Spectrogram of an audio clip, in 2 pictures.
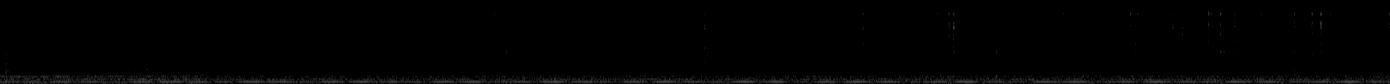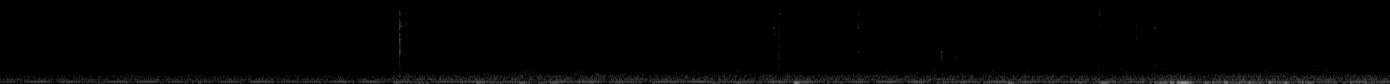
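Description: Faint rustling and small irregular clicks of thin insulated wires being unwound and pulled free from the plastic underside of a model railway track switch, over a low steady hum.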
